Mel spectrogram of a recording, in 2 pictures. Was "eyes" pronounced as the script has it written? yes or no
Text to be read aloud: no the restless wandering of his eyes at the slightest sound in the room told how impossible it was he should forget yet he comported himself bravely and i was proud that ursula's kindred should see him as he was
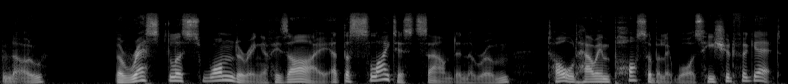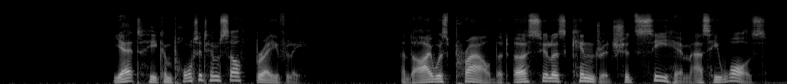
no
